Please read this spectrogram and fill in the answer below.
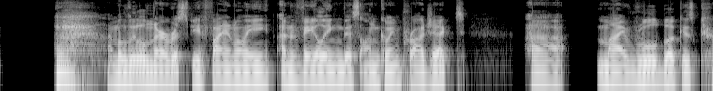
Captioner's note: sigh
